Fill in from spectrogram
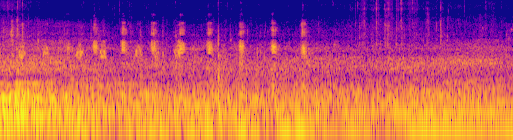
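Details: Short, evenly spaced soft calls come from two Muscovy ducks at play with water in a backyard, heard against a loud low rumble and light splashes.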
